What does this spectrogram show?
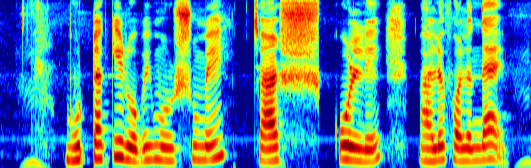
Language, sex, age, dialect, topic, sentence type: Bengali, female, 18-24, Northern/Varendri, agriculture, question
